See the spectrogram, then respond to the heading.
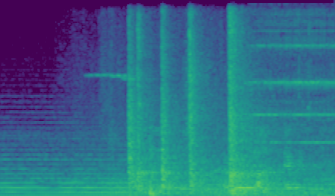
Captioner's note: lockers closing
